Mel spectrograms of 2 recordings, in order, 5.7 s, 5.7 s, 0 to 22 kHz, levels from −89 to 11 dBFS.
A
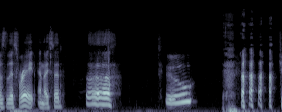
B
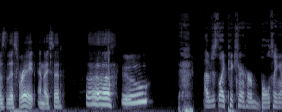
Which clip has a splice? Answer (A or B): B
